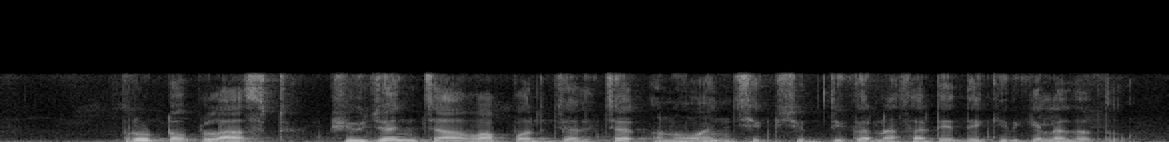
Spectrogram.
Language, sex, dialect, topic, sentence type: Marathi, male, Standard Marathi, agriculture, statement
